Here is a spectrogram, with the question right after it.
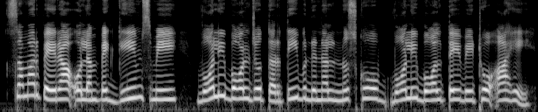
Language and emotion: Sindhi, neutral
